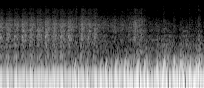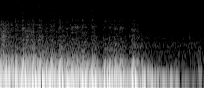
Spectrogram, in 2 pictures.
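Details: Turbo Corolla after fuel pump work, primed a few times, no check engine lights: long churning crank, nearly catches several times then dies; starts but won't stay running, cause unknown, possibly little fuel.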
